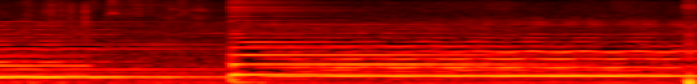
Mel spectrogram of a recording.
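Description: A musical instrument holding long, steady notes: one note rings on, then a new one starts nearly a second in and is held for about a second and a half.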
